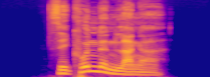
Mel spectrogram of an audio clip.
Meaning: inflection of sekundenlang: 1. strong/mixed nominative masculine singular 2. strong genitive/dative feminine singular 3. strong genitive plural
- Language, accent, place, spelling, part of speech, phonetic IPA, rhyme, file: German, Germany, Berlin, sekundenlanger, adjective, [zeˈkʊndn̩ˌlaŋɐ], -ʊndn̩laŋɐ, De-sekundenlanger.ogg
